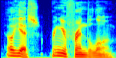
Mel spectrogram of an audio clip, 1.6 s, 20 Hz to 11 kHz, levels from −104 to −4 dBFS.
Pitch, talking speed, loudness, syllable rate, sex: 120 Hz, 230 wpm, -19 LUFS, 5.7 syllables/s, male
